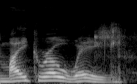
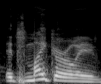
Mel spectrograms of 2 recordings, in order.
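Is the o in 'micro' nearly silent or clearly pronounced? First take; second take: pronounced; nearly silent. First: The o in micro is clearly pronounced. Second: The o in micro is nearly silent. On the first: The speaker calls it wrong. "Y'all are saying microwave" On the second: The speaker calls it right. "And like the O is basically silent"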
